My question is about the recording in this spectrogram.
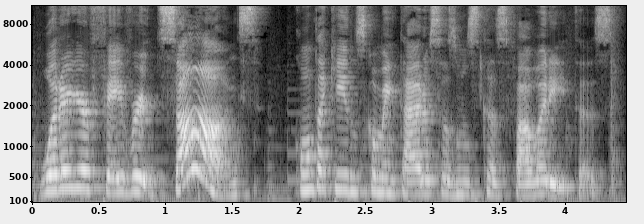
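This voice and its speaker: Brief: Brazilian woman, English teacher, high bright voice, chatty and lively, faint music underneath. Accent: Brazilian Portuguese. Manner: lively, chatty, demonstrates words slowly for repetition. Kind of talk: pronunciation lesson video.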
